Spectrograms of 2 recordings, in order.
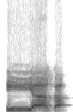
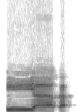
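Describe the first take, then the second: The two takes are said the same way.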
